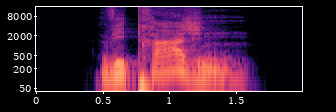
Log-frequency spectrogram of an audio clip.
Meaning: plural of Vitrage
- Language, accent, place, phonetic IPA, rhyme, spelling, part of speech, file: German, Germany, Berlin, [viˈtʁaːʒn̩], -aːʒn̩, Vitragen, noun, De-Vitragen.ogg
